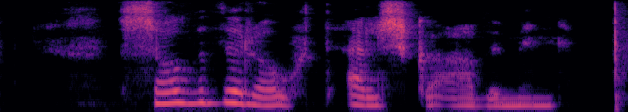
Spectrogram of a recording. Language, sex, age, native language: Icelandic, female, 10, Icelandic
